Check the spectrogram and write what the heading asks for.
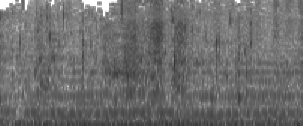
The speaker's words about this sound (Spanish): Ramsey se sienta sobre el borde de la bañera. Moja un trapo enrollado en el agua.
